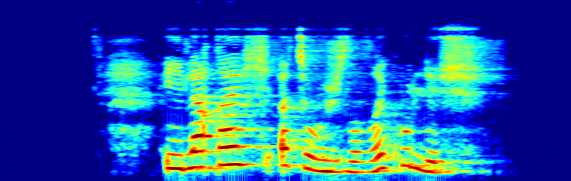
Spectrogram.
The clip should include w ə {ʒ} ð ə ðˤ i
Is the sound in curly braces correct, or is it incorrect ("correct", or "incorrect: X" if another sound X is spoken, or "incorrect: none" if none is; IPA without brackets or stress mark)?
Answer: correct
